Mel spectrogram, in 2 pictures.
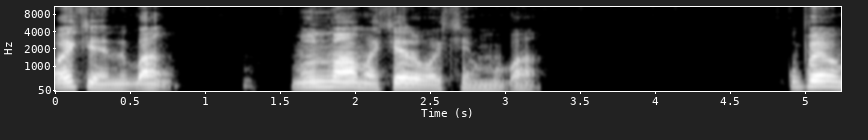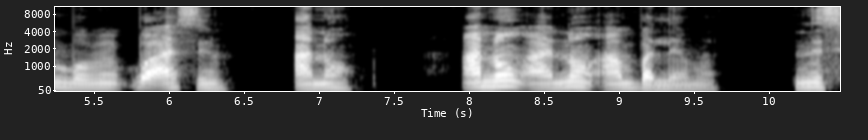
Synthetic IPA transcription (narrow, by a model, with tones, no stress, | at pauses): wa˦kʲe˨ni˨ɓa˦ŋ | mu˦n˦a˦ma˨ke˦ɾe˨wa˦ke˨mu˨ɓa̰˦ŋ | ku˦p̬e˦bi˦˨mbo˨mi˦ɓo˦a˨si˦m | a˨no˦˨ | a˨no˦a˨no˦˨ʔa̰˨n˦ba˨le˨ma˦ | ni˦s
